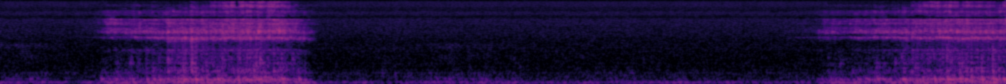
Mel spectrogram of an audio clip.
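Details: Loud, rough snores on each in-breath, about a second long and several seconds apart with quiet breathing between, from an adult man asleep; heavy snoring.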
